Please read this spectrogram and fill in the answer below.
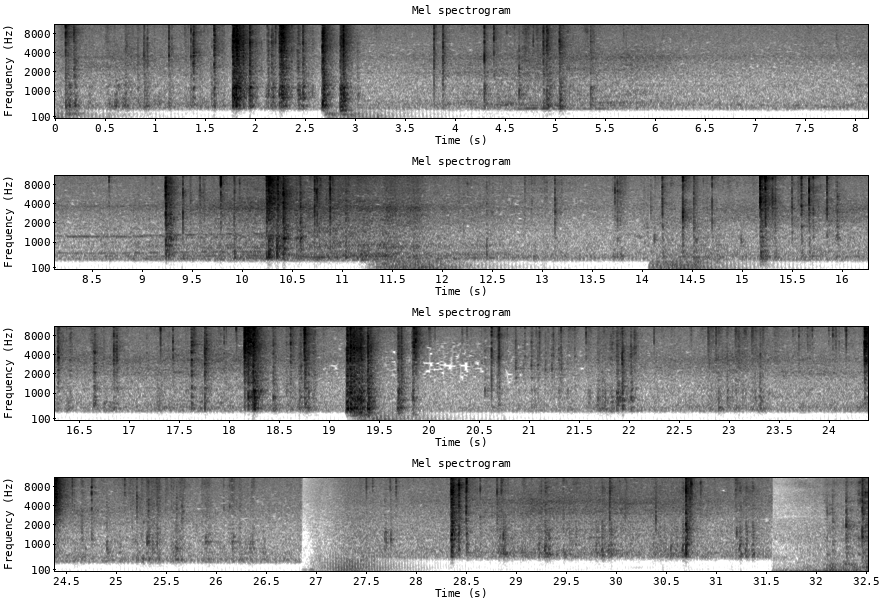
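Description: Irregular clicks, taps and knocks from hands swapping the wheels on an RC car, with plastic wheels and parts set down on a table and a few louder thumps.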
